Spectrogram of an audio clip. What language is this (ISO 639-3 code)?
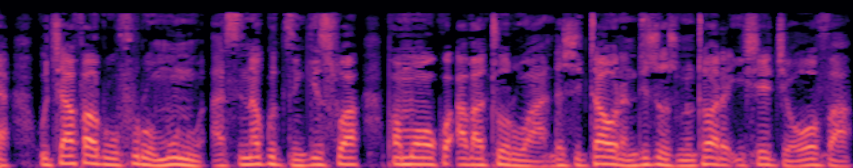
sna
